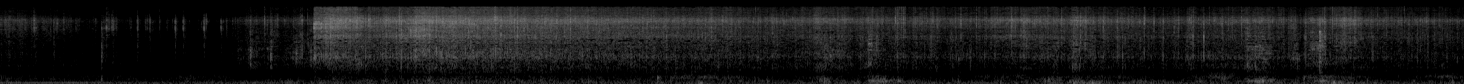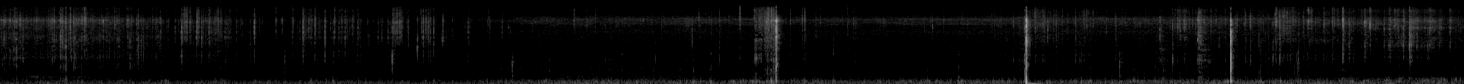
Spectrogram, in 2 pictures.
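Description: Burger patties sizzling in a wire grill basket over a wood fire. The sizzle starts suddenly a few seconds in and slowly dies down, with a few sharp clicks near the end.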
